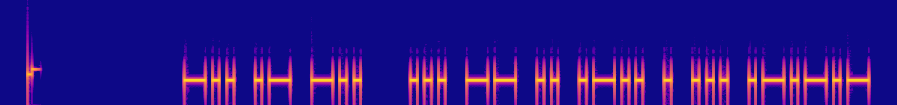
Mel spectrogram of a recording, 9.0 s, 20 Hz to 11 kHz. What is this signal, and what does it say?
Morse code, heard as a keyed tone, about 17 wpm, 700 Hz. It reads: DAD SMILES.
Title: Easy Phrases 17wpm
